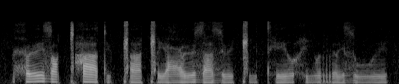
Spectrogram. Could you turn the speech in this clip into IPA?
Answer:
ħ ø ɪ̯ z ɒ ǀʰ a t y ǁ a ǁ e ʕ ø z a z ø ɪ̯ ǁ i tʰ e ʊ̯ h i ʊ̯ r ə ɪ̯ z u ɪ̯

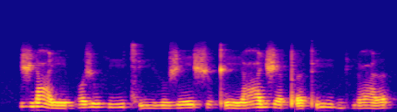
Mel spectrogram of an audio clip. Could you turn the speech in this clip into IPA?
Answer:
ʒ i˦˥ ʕ eː˩ b ɔ˨˥ ʒ u˨˥ ɦ yː˨˥ t͡sʼ yː˩ ð u˩ ʒ eː˨˥ ʃ ʊ˧˩˧ kʼ eː˧˩˧ ʕ i˦˥ ʒ ɐ˨˥ tʼ ɐ˧˩˧ tʼ yː˥˩ bʱ y˧˩˧ ʕ ɐ˨˥

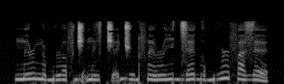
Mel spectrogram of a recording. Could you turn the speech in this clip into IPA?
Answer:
m ɪ ɹ n̪ ə˞ b ɹ ʌ f d͡ʒ ɛ̰ m ĩ z t͡ʃ ɛ̰ d͡ʒ ṳ ɖ f ɛ̃ ɹ i d͡z ɛ ɡ ʌ b ṳ ɹ f a z ɛ

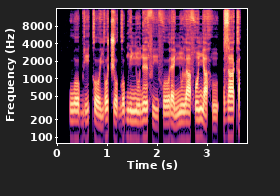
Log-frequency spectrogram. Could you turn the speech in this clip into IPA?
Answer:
w oː˨ b iː˨˦ k oː˨ j o˦ t͡ʃ o˨ ɡ o˦ b ĩ˧ ɲ ũ˧ ɗ ɛ̃˦ f iː˨ f oː˦ ɾ ɛ˨˦ ɲ ũ˧ l a˧ f ɔ̃˦ ɲ a˨ h ũ˨ | z a˦ k

